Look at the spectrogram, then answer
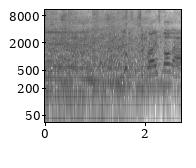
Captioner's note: crowd chatters loudly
